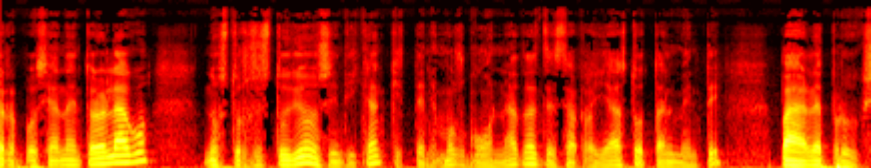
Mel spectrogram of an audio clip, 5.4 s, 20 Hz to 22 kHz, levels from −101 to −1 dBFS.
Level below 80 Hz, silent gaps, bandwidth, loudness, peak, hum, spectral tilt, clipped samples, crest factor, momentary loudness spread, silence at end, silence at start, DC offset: -36 dBFS; none; 17.5 kHz; -26 LUFS; -4 dBFS; none; -7 dB/octave; under 0.1%; 22 dB; 13 LU; 0 s; 0 s; under 0.1%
